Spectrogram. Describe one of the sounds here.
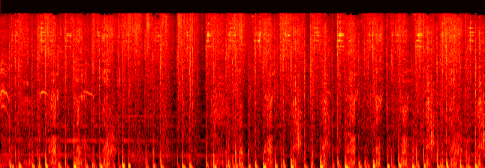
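Horse hooves thud rapidly on a dirt trail.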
